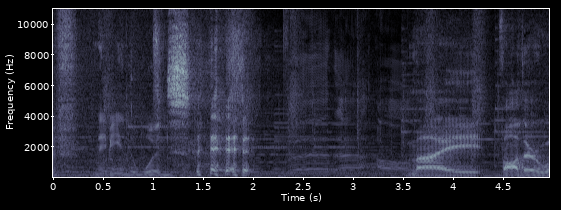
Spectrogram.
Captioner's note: laughs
